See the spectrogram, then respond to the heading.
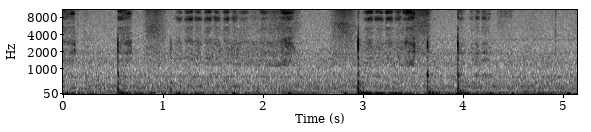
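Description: A plastic stylus tip draws strokes across a solid iPad glass touchscreen and taps menu items on the glass. Soft, scratchy rubbing is broken by four light, short taps, with the quiet sound sitting mostly low and dying away quickly.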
